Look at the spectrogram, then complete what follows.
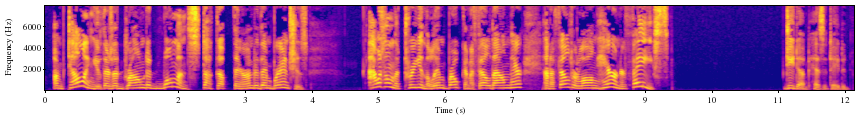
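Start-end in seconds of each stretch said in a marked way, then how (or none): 0.1-9.4 put-on high-pitched kid tumbling out his news; urgent, high boyish voice; insistent excited boy. A narrator's reading. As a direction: insist like a boy desperate to be believed. Frightened boy insists on drowned woman.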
